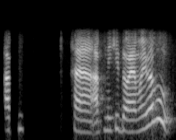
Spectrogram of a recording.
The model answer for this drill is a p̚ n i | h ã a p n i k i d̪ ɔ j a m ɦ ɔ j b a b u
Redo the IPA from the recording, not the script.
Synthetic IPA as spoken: a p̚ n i | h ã a p n i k i d̪ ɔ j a m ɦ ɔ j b a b u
